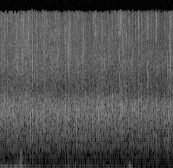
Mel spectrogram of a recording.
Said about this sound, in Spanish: Dele un aplauso a su fabricante, a su hacedor.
